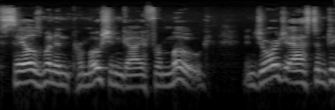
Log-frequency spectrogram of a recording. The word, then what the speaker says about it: Moog: pieces played on a moog synthesizer although george only plays on one of them so about this mysterious synthesizer the moog was developed by robert moog everyone pronounces it moog but he himself prefers moog so that's what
